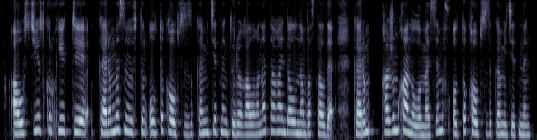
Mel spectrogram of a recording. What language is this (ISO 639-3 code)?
kaz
